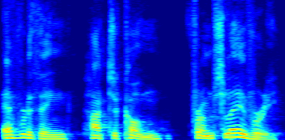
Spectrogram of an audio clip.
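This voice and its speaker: A man's voice: a little high, big pitch swings, normal speed, mellow, breathy edge. A man in a heated casual debate, speaking insistently, cutting in and swearing freely.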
